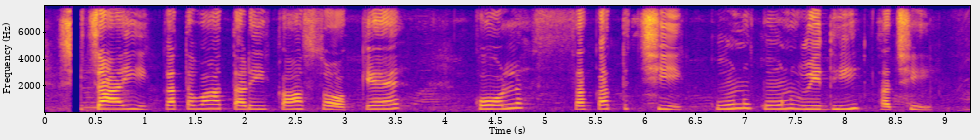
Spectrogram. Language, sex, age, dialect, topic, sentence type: Maithili, female, 25-30, Eastern / Thethi, agriculture, question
